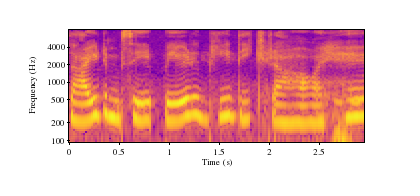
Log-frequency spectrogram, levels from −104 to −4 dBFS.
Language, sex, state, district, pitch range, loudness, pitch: Hindi, female, Jharkhand, Palamu, 215-255 Hz, -15 LUFS, 235 Hz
